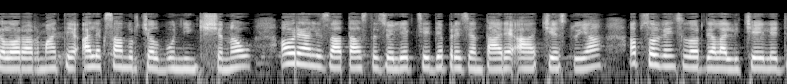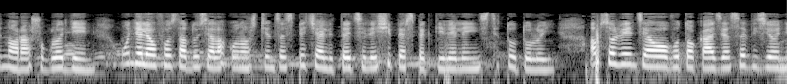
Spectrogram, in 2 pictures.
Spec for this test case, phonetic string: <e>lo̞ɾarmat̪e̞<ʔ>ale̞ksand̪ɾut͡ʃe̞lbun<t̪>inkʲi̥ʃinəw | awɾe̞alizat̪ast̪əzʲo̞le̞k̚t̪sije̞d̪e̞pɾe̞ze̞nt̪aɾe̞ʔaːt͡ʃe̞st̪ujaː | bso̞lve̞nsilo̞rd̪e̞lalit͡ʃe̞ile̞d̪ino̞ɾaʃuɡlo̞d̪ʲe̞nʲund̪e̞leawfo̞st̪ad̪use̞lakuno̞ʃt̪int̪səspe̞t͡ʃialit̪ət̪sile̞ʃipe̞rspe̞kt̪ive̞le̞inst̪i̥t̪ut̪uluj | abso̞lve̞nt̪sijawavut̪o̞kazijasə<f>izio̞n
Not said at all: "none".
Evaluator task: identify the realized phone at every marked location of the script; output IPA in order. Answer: e, ʔ, d̪, v

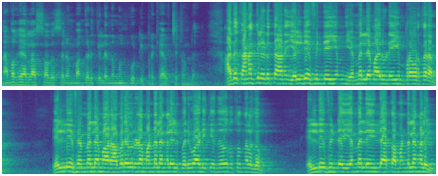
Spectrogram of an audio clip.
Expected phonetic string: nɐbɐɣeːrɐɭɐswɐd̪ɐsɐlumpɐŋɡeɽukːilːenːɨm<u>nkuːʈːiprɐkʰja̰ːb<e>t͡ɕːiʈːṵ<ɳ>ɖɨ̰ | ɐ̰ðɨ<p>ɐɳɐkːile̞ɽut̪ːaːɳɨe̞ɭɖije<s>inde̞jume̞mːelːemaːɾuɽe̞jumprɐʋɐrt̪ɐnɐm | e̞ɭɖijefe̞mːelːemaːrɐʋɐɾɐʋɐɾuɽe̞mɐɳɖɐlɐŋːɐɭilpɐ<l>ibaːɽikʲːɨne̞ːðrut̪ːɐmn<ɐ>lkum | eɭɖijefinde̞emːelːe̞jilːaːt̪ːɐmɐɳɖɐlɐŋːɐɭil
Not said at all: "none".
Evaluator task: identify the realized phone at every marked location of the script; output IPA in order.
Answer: u, i, ɳ, k, f, ɾ, ɐ

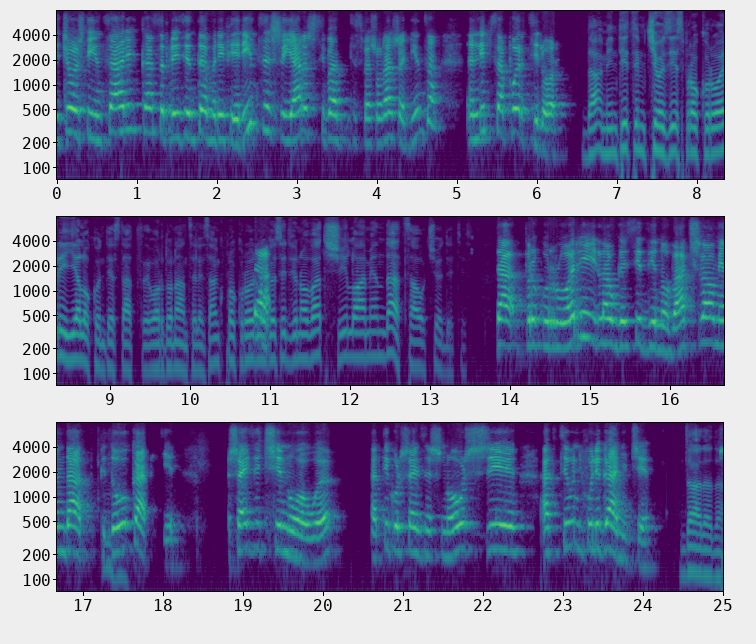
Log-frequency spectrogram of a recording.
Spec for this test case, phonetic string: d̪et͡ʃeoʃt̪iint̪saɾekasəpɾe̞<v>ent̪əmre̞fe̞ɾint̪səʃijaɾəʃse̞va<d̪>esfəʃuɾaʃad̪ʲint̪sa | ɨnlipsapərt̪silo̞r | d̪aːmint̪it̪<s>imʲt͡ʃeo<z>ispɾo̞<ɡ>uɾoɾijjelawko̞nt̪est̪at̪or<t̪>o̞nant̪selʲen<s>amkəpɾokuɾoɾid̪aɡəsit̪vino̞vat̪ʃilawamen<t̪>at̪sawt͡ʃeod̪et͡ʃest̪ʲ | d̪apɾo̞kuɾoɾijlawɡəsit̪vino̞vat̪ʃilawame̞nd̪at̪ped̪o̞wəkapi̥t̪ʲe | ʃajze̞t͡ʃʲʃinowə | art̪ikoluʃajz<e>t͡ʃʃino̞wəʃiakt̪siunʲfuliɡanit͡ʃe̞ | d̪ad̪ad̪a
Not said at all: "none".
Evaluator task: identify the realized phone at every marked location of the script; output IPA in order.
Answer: z, d̪, s, z, k, d̪, s, d̪, e

